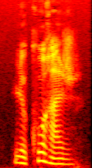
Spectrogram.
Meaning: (noun) courage; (interjection) chin up! keep going! take heart!
- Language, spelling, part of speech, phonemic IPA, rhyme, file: French, courage, noun / interjection, /ku.ʁaʒ/, -aʒ, Fr-courage.ogg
